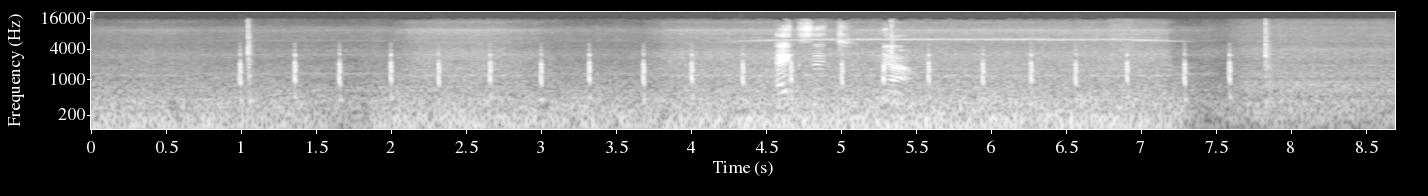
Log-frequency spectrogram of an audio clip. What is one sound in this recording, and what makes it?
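A turn signal ticks evenly.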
